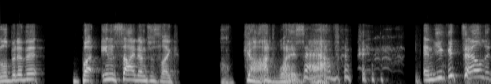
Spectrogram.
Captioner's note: laugh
